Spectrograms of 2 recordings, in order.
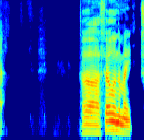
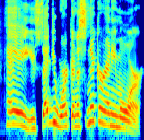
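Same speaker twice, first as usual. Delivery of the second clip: higher, fed-up scolding of the giggler; annoyed complaint; 6 semitones higher than usual. Acted. Villain scolds his captive for snickering, annoyed. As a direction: cut off the speech to tell her off.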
